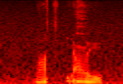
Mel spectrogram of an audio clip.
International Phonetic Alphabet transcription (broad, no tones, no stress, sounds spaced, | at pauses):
ɡ͡b ɑ t͡sʼ ḭ ʕ y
